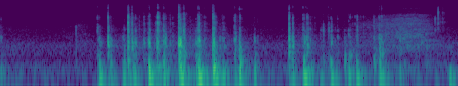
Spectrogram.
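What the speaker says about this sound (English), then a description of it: "I can start typing stuff." Quick, close bursts of keystrokes on a computer keyboard, an uneven clatter of clicks after a short quiet start, continuing in a busy run with a brief pause.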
